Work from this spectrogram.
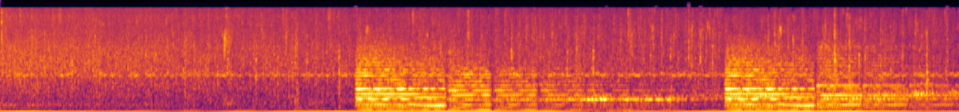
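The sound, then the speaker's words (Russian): Rain drips fall from a wagon roof just after a downpour, a steady patter of drops with denser runs, under a strong low hum. Sustained musical tones enter partway through. “Дождь перестал. Только с крыши повозки срываются отдельные капли, иногда целые потоки капель.”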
